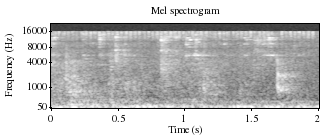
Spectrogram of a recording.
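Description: Faint, scattered small clicks and taps of a hand working slowly at a grand piano's wooden cover, over a low steady room hum.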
